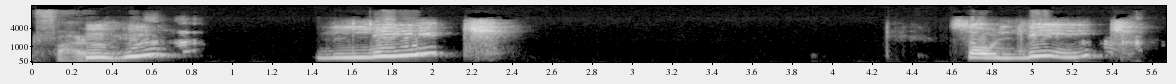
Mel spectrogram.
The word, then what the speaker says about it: لیک: Leak. So leak, le plus long vowel of e plus ke.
